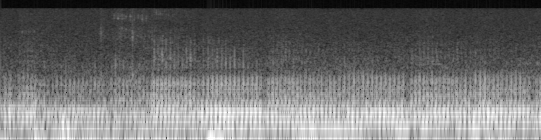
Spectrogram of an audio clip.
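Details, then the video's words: Close, low rumbling purr of a domestic cat, steady and gently pulsing, with a faint breath hiss early on and a slight louder moment midway. "Cat Purring Sound Effect"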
